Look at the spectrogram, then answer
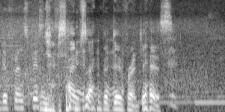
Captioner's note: laughing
